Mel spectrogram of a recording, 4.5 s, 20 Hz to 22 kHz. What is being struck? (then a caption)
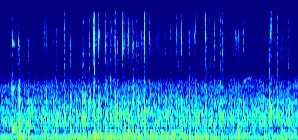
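Plastic laptop keyboard. Fingertips of both hands type continuously on the backlit plastic keys of a small 2011 Alienware M11x R2 laptop keyboard. It makes a steady stream of quick, soft, dry clicks with bright clatter, over a constant low hum.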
